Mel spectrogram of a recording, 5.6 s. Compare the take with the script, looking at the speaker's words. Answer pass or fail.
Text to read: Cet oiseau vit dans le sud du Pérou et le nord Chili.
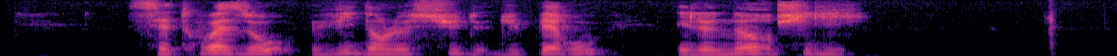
pass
